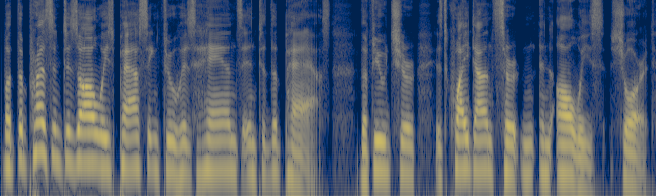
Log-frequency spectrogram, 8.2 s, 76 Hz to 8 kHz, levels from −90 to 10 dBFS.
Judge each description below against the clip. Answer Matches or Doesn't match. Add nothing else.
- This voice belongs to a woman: Doesn't match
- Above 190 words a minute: Doesn't match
